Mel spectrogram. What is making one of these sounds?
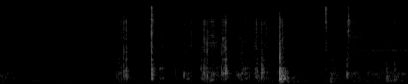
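Scissors snip through card.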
